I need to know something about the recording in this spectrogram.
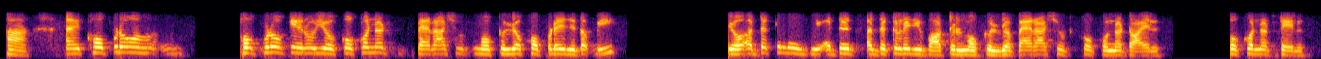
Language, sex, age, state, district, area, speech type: Sindhi, female, 60+, Maharashtra, Mumbai Suburban, urban, conversation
